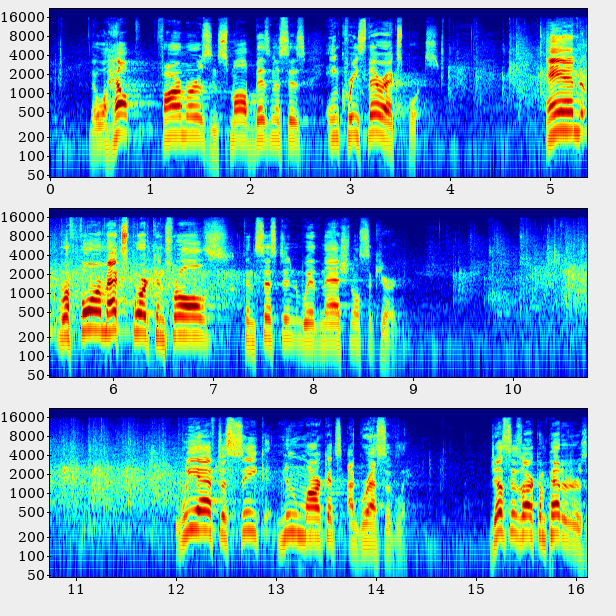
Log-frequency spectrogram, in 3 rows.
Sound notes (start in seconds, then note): 9.3 applause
